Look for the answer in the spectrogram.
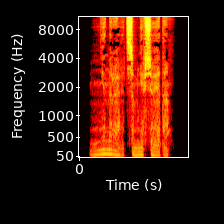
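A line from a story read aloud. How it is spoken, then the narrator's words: Whisper. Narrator (Russian): прошептал чернокнижец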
